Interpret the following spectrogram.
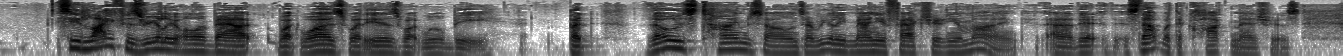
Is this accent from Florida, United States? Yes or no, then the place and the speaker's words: no; Bronx, New York, United States; I grew up in the South Bronx from a family of Sicilian origin, and most of the family, most poor people, live in the present zone.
